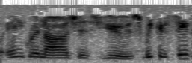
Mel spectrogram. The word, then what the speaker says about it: engrenage: It's a French term, and it's spelled E-N-G-R-E-N-A-G-E, engrenage.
